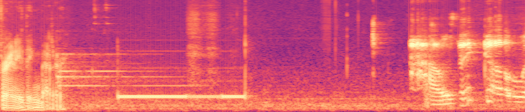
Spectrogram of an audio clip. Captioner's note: call ringing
